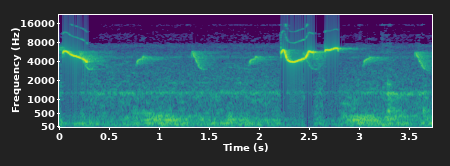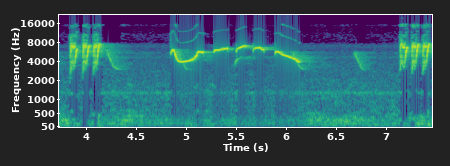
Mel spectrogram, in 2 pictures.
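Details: Olive-backed sunbird lure recording for attracting birds, with high, thin, swooping whistled notes in rapid phrases, broken by short, harsh, very high buzzy bursts, and a faint low rumble between phrases.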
